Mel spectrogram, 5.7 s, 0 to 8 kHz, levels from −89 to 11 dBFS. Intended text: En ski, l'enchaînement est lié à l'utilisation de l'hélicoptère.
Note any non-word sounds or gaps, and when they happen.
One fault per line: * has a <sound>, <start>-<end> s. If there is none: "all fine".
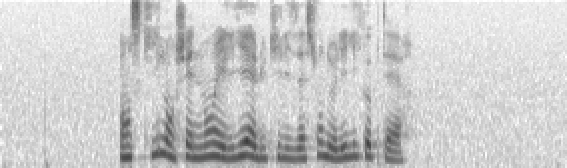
all fine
